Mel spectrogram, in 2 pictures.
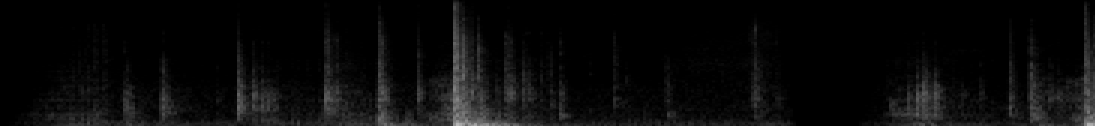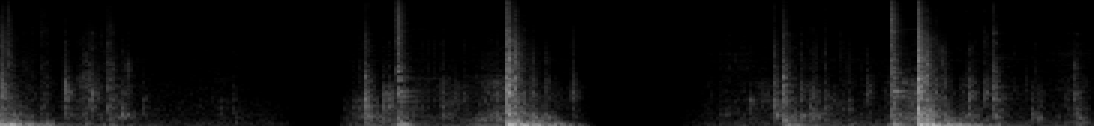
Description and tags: door wood int trailer rv deadbolt flimsy hollow roomy slow thump various
deadbolt, door, flimsy, hollow, int, roomy, rv, slow, thump, trailer, wood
